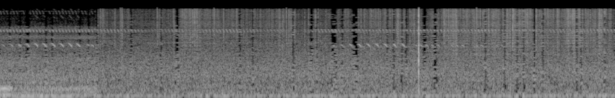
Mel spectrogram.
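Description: Chirping insects at dusk: a steady high-pitched trill with a rapid pulsed chirp that comes twice. A single sharp click about four seconds in, over a low steady rumble.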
